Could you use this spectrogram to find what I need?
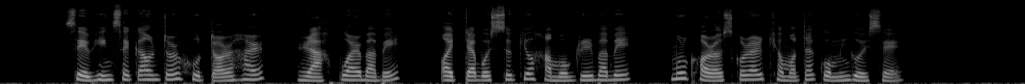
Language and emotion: Assamese, sad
